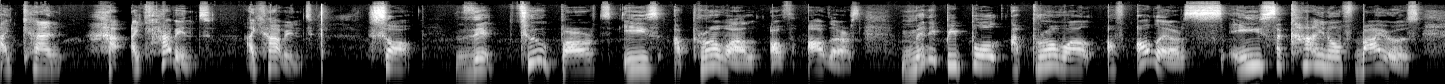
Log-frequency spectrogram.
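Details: Male who has stuttered since childhood, stutters when talking with people but reads fluently alone; stuttering.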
